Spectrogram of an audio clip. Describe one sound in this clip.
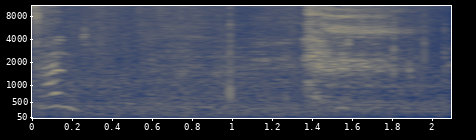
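A bicycle rolls past close by.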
